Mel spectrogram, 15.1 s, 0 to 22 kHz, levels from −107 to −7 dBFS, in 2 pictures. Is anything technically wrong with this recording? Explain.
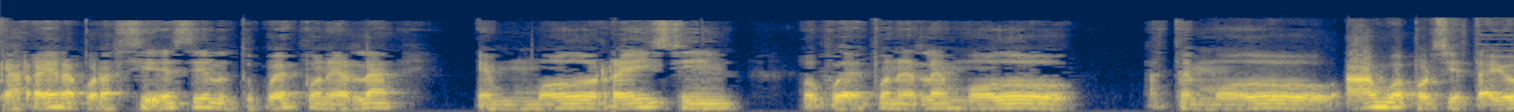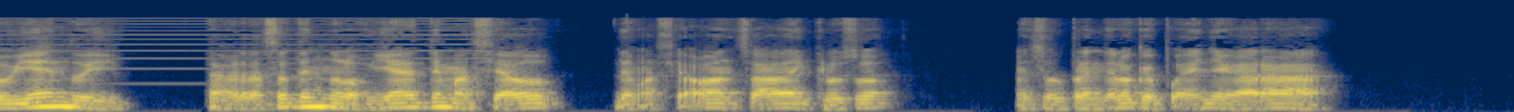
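Yes, there are two faults in this speech clip.

From 0.0 to 6.0 s the audio shows an adaptive stream starting at a low bitrate. The player began on a lean version of the stream to get playback going quickly, then switched up once it had gauged the connection. Before 6.0 s the top end is dull and thin and coding artefacts are prominent, which fits AAC at around 32 kbit/s. At 6.0 s the quality jumps abruptly, with no gap, to something consistent with about 96 kbit/s.

From 7.39 to 10.04 s there is USB whine. The USB bus pulls current in 1 ms frames, and that periodic load leaks into the audio path through shared power or ground. The result is a steady, fixed-pitch tone built on 1 kHz, with its strongest component at the 7 kHz harmonic. It sits roughly 30 dB below the speech, as a thin, high whine under the voice.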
